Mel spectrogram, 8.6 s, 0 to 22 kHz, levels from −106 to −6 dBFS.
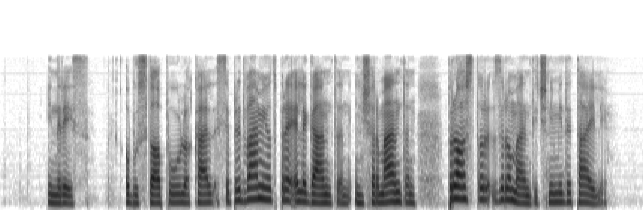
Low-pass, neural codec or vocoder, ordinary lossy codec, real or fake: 7.2 kHz; none; none; real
